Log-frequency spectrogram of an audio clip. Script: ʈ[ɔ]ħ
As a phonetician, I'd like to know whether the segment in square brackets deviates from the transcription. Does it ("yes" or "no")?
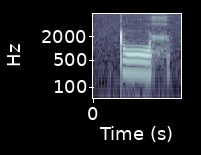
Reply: no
